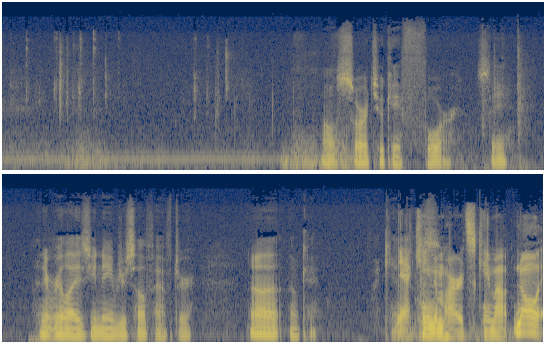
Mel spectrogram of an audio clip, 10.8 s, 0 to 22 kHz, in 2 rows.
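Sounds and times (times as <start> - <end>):
steady low electrical hum: 0.0 - 10.8
typing on a computer keyboard to enter an online game chat message: 0.3 - 1.0, 1.9 - 2.4
speech: 3.2 - 5.2, 5.8 - 8.6, 9.3 - 10.8.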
